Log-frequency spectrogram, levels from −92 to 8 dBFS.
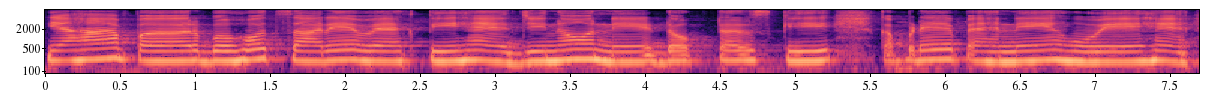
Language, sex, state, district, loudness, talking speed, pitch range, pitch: Hindi, female, Uttar Pradesh, Saharanpur, -14 LUFS, 100 wpm, 200-220 Hz, 205 Hz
